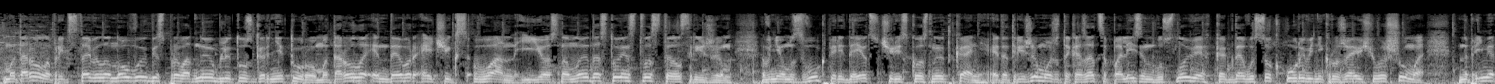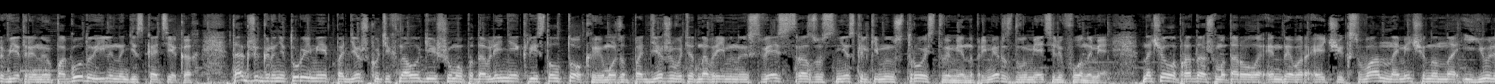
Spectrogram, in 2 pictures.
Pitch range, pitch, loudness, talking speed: 115-145 Hz, 130 Hz, -13 LUFS, 140 wpm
